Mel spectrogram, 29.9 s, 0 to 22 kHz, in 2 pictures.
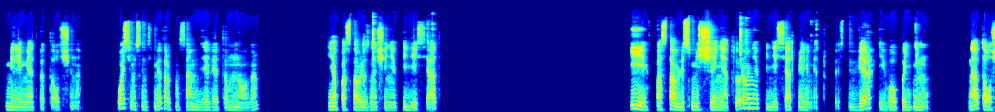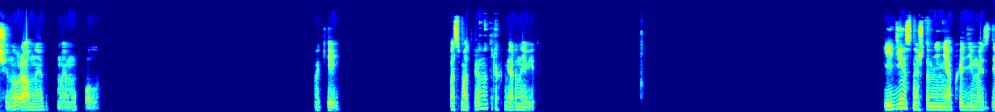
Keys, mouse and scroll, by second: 2.1 click, 3.9 click, 6.3 click, 7.5 click, 9.7 click, 12.1 click, 17.5 click, 19.2 click, 22.0 click, 22.2 click, 23.8 middle click, 26.5 click, 27.6 click, 28.9-29.3 scroll up 1, 29.3 scroll down 1.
